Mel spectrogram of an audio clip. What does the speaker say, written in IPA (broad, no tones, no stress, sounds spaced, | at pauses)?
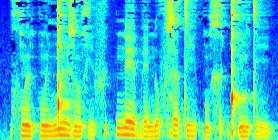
xʷ ɛ̃ kʷ ẽ ŋ͡ǃ ʉ z ũ x i f | n e b e n u f z ə t i kʷ ə̃ x ə ǃʼ ĩ t i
